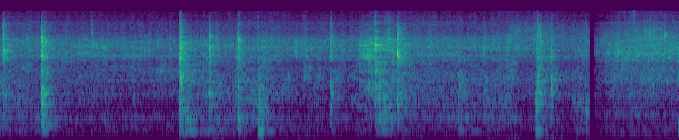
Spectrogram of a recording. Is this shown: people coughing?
no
